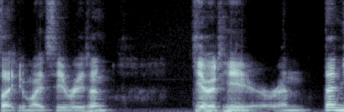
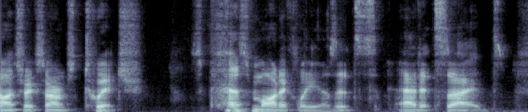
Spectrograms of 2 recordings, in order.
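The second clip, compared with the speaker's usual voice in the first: usual speaking voice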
